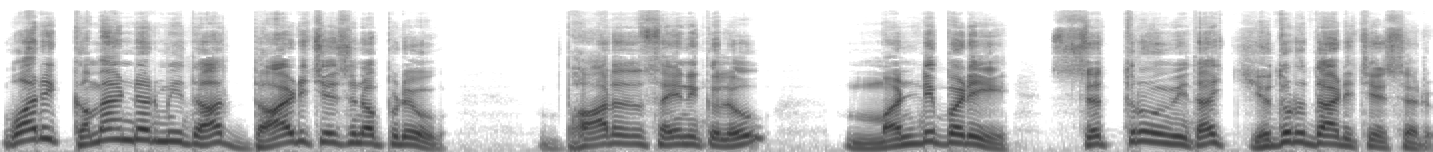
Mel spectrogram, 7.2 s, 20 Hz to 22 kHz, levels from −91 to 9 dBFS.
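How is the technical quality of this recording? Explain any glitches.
The speech recording has no audible technical glitches, with the signal holding steady and intact throughout.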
